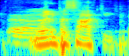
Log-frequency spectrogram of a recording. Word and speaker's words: Winnipesaukee: Winnipesaukee.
